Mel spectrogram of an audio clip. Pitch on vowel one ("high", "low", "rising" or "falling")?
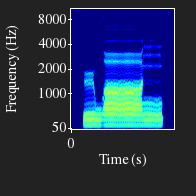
high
